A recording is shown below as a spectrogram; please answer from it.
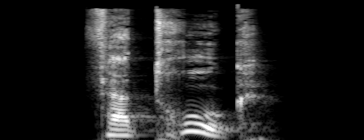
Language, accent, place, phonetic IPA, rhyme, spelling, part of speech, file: German, Germany, Berlin, [fɛɐ̯ˈtʁuːk], -uːk, vertrug, verb, De-vertrug.ogg
- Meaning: first/third-person singular preterite of vertragen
